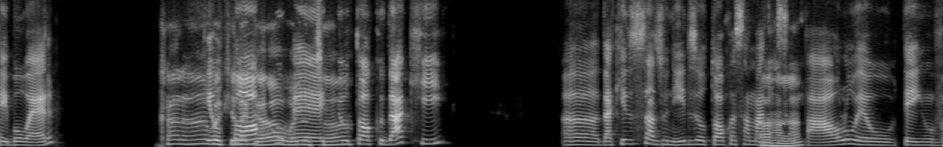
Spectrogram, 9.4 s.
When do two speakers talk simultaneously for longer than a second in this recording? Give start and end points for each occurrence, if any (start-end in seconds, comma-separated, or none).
2.0-3.5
